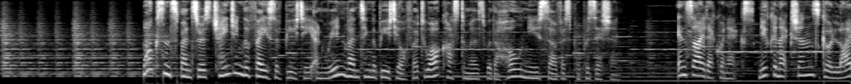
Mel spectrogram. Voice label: Corporate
